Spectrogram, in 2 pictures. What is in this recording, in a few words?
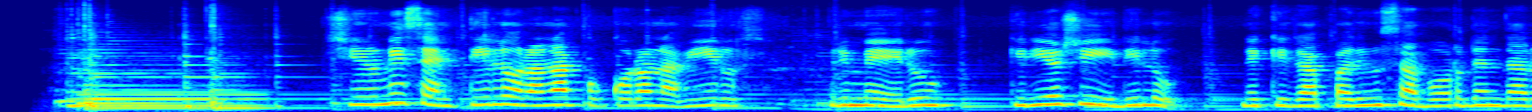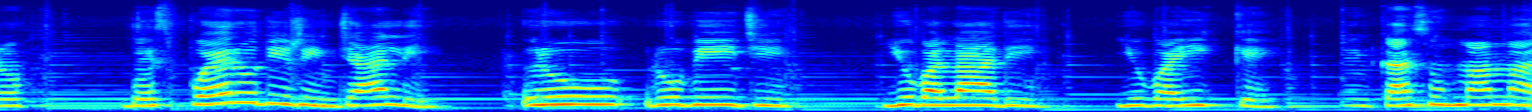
covid zapoteco istmo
